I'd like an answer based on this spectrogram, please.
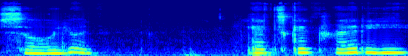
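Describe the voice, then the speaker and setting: Soft-spoken and very slow, a woman talks in a high pitch with monotone, flat intonation. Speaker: vlogger. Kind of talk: casual vlog chat. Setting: at home, partner in meeting next room.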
